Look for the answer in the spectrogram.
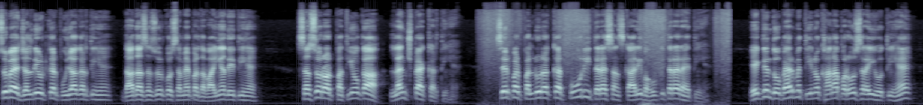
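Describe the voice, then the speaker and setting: A man's voice: on the high side, brisk, dry recording. A man narrating a scripted cartoon family story.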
